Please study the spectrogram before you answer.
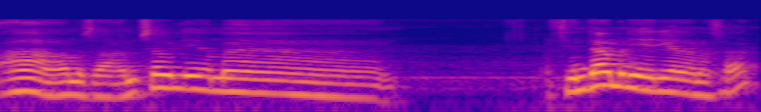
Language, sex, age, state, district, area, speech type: Tamil, male, 30-45, Tamil Nadu, Madurai, rural, spontaneous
